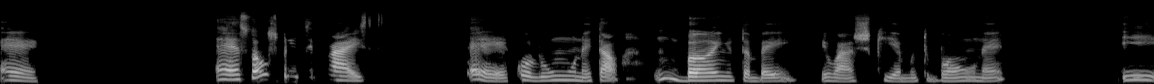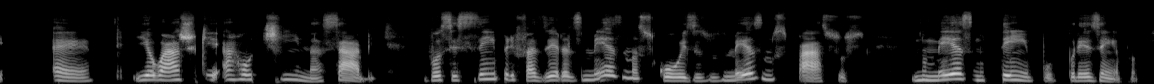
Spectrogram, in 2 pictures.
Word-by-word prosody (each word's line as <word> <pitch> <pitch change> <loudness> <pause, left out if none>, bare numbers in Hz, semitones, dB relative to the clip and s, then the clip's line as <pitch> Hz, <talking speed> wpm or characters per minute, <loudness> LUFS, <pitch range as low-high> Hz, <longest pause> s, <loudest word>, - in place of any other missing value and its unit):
É. 175 -7 -2 1.8
É, 225 -1 +4
só 305 +7 +3
os 475 - -5
principais. 355 -2 +1 1.0
É, 155 -2 0
coluna 190 -1 -3
e 170 - -7
tal, - - +2 0.4
um 255 -1 -4
banho 185 +1 +5
também, 155 +3 -4 0.2
eu 160 0 -5
acho 145 +3 0
que 160 -5 -6
é 145 - -5
muito 150 +3 -11
bom, 155 0 -4
né. 155 +7 -6 1.2
E, 205 -2 -4 0.5
é, 160 -4 -1 0.4
e 205 - -4
eu 210 0 +4
acho 205 +2 +7
que 450 0 -2
a - - 0
rotina, 225 -8 -1
sabe, 275 +10 +2 0.5
você 195 +1 -1
sempre 235 +3 -3
fazer 180 +2 0
as 180 -1 -2
mesmas 235 +7 -2
coisas, 165 -2 0
os 160 +2 -13
mesmos 230 +5 0
passos, - - +2 0.5
no 195 +2 -2
mesmo 215 0 +4
tempo 195 -6 -1
por 170 -1 -5
exemplo, 170 -4 -3
190 Hz, 110 wpm, -24 LUFS, 165-220 Hz, 1.8 s, acho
